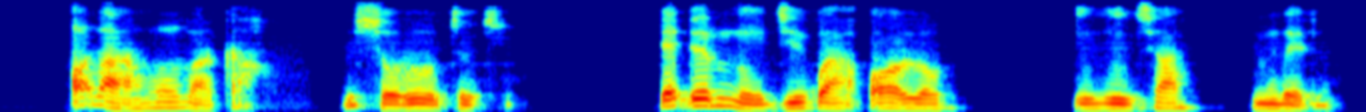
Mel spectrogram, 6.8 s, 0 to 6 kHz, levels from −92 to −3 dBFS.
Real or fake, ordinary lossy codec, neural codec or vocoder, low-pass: fake; none; codec, 16 kHz, 1 kbps, FunCodec, trained on LibriTTS, 50 frames a second; 5.4 kHz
